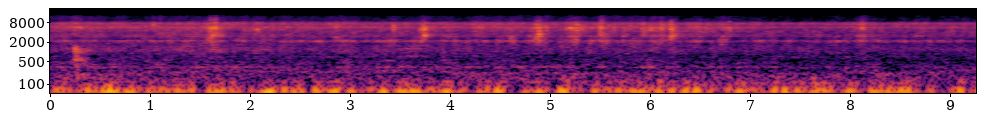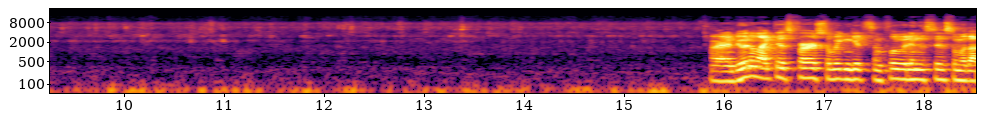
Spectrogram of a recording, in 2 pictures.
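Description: Liquid pours and gurgles from a bottle into a funnel.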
